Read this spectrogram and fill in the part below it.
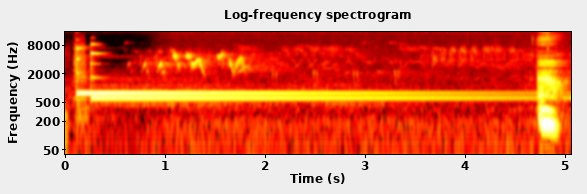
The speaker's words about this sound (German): In dieser Zeit, im Sommer 2009, während einem der ziellosen Spaziergänge in den Wochen, bevor er Emmy kennenlernt, steht er vor Nathans Haus und klingelt.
